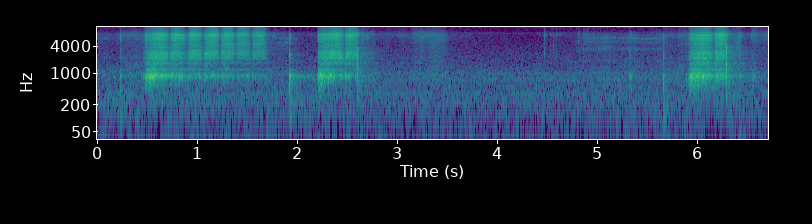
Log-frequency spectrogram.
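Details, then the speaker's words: Lapping a new valve on a Suzuki Sidekick head rebuild. Short rasping strokes each carry a faint heavier grind at the start, nearly gone, so the valve is almost seated. "so now you can hear there's just a little bit of a heavy grind each time I start turning it pretty much going now"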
